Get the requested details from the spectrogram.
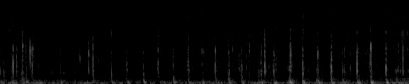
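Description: A small, flat, white plastic sample sachet is held in both hands and tapped with fingernails. The result is a fast, irregular run of quiet, sharp clicks mixed with a soft plastic crinkle, each tap dying away almost at once over a low background rumble.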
